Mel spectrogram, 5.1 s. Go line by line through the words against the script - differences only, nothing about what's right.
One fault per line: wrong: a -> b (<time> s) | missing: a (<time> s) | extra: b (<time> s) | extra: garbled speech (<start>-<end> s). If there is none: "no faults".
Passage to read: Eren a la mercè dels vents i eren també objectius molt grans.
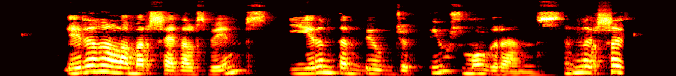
extra: garbled speech (4.2-4.7 s)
